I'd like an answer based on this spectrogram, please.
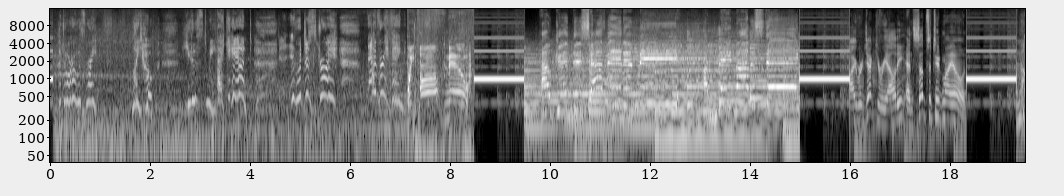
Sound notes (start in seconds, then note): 4.1 gasp; 8.5 beeeeeep; 15.0 beeeeeep; 18.4 beeeeeep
